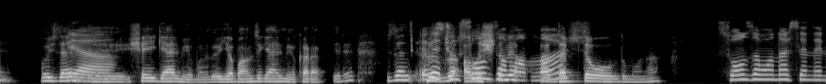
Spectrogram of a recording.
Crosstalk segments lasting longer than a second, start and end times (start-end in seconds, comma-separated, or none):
4.2-5.9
